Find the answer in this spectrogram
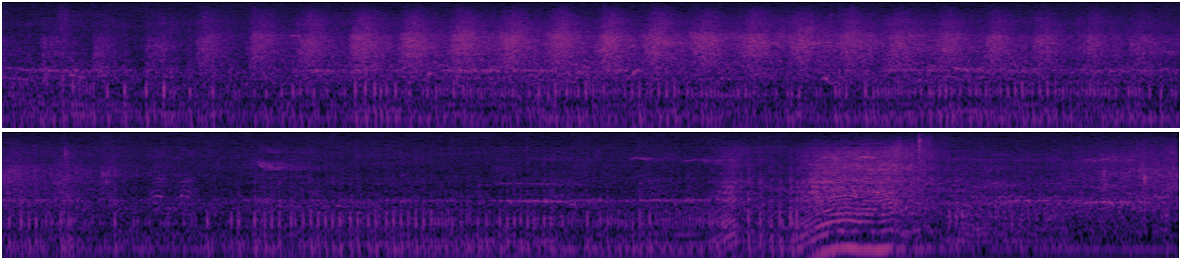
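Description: Audience clapping in a steady rhythm, about two claps a second, fading out about halfway through over a constant crowd background. Near the end a trials motorcycle engine revs in a short rising burst, the loudest sound, as the bike hops an obstacle.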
